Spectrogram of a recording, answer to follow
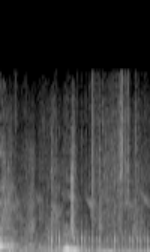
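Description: Short snatches of a person's voice, with a faint, fast, even buzz under them in the second half.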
